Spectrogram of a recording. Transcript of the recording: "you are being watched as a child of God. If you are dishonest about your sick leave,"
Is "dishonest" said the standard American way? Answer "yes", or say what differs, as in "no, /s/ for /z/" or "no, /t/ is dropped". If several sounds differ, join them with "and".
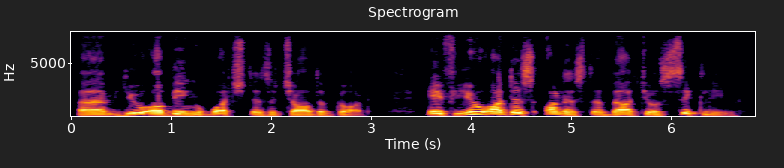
yes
